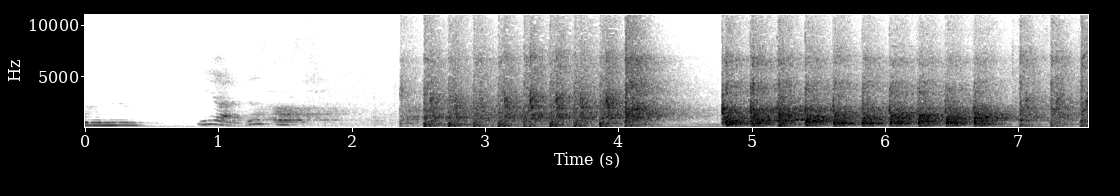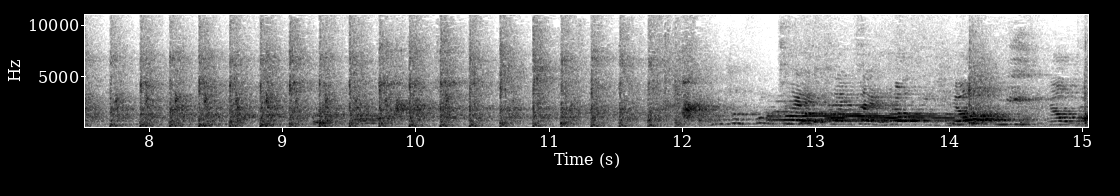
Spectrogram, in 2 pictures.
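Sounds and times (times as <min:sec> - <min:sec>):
fast percussive beat: 0:02.4 - 0:12.4.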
